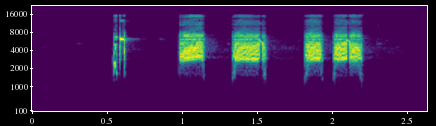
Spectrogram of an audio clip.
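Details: Kala teetar, the black francolin, calling in a clean recording: a brief sharp opening note followed by four loud scratchy buzzing notes grouped in two pairs, the phrase lasting under two seconds.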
